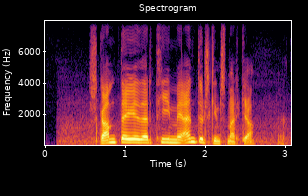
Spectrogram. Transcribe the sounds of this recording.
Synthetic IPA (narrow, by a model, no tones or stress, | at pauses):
skamt̪eːjɪðɛɾ̥t̪ʰiːmɪɛnt̪ʏɾ̥scinsmɛr̥ca̰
